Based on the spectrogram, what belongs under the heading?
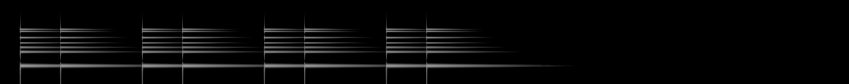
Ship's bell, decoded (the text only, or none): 8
